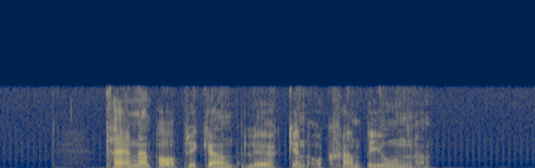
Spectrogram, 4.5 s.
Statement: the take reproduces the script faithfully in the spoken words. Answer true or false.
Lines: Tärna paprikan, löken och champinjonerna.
true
